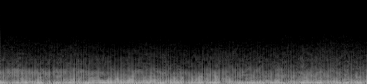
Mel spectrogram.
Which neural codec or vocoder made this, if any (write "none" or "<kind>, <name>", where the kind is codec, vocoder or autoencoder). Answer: vocoder, Vocos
